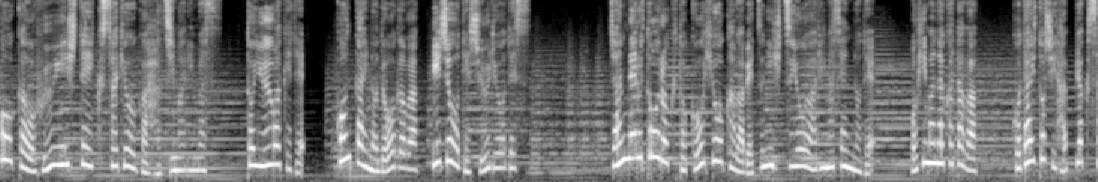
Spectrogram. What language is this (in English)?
Japanese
